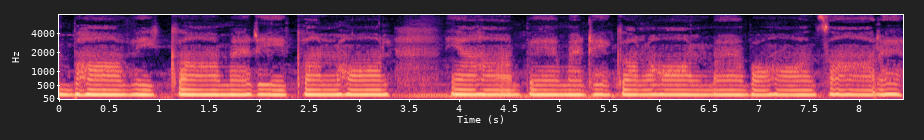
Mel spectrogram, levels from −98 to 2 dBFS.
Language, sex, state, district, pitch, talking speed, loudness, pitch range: Hindi, female, Bihar, Kaimur, 170 Hz, 70 wpm, -13 LUFS, 170-175 Hz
